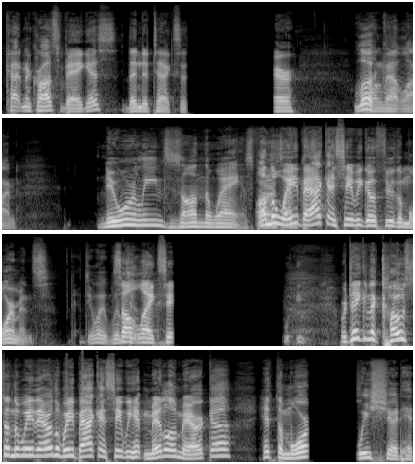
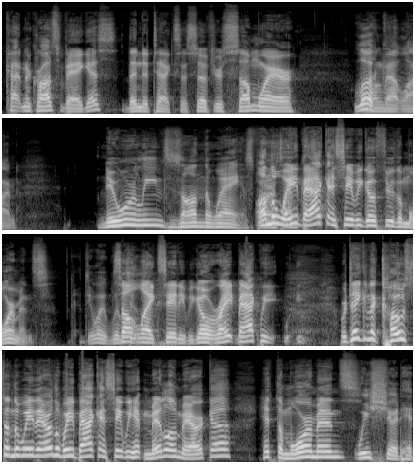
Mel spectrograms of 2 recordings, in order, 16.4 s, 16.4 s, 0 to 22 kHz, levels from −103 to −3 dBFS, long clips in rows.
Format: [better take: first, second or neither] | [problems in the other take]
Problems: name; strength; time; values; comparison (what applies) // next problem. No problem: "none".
second | audio cutting out; at 2 s for 1 s, at 10 s for 1 s and at 15 s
